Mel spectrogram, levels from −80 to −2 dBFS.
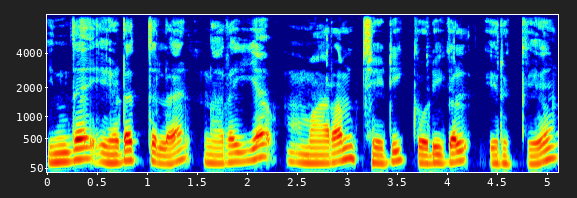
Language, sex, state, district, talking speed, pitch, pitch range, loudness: Tamil, male, Tamil Nadu, Nilgiris, 80 wpm, 125 Hz, 115-150 Hz, -17 LUFS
